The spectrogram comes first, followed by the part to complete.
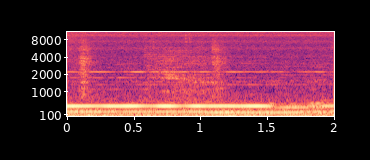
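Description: Soft background music of sustained, held tones, with the lower note stepping down about a second in.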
